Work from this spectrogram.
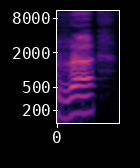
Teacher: लेकिन जब आप कहेंगे र, तो वहां ना जाकर के मूर्धा तालु के पास थोड़ा सा जाकर के वापस लौटेगी, र हल्का से जाती है मूर्धा के पास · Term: अंतःस्थ वर्ण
